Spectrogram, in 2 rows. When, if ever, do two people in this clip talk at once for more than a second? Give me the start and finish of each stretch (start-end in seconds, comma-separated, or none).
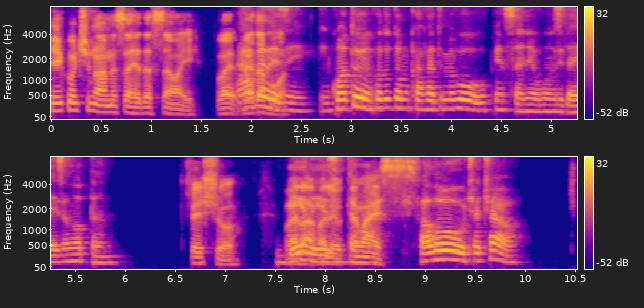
7.6-9.1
